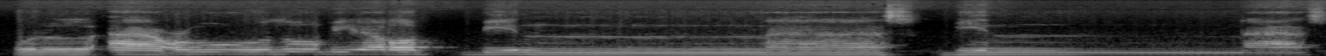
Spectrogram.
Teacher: Jadi nun dan mim yang bertasydid, maka kita baca dengan gunnah.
